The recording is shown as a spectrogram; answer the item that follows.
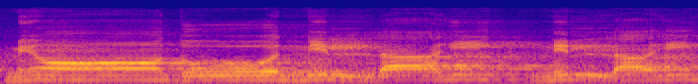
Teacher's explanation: لفظ اللہ سے پہلے زیر آیا ہے تو لفظ اللہ کو باریک پڑھا جائے گا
